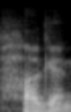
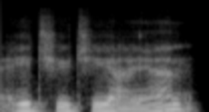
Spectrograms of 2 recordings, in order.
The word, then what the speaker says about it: Hugin: And you can use a free software called, I think it's pronounced Huggin, Hugin.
